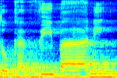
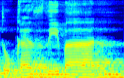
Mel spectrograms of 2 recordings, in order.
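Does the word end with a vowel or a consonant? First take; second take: vowel; consonant. First: The final vowel is pronounced at the end. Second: The final vowel is dropped at the end. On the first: The reading continues without stopping. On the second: The reader stops on this word.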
